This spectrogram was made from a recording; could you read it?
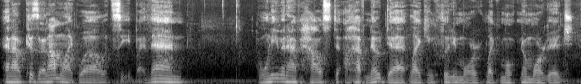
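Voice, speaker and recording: A man's voice: fairly low pitch, steady tone, moderate pace, a little hiss or hum. A man in his forties, a podcast guest, talking casually in a rambling way with lots of restarts and the odd swear word. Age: 40s. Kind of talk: casual conversation.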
